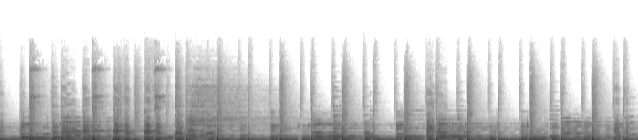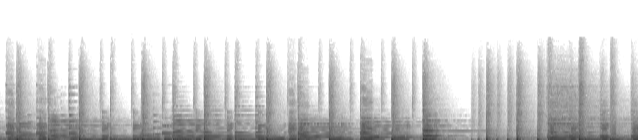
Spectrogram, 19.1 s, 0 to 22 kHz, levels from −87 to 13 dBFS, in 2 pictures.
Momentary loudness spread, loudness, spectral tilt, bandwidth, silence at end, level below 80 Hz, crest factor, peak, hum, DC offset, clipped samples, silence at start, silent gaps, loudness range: 5 LU; -22 LUFS; -6 dB/octave; 14 kHz; 0 s; -28 dBFS; 18 dB; -4 dBFS; none; under 0.1%; under 0.1%; 0 s; none; 2 LU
